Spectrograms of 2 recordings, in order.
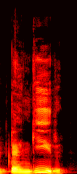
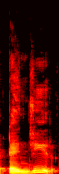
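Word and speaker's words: Tangier: ये टेंगीर या टेंजीर आप उसको प्रोनाउंस कर सकते हैं, यहाँ पैदा होते हैं।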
